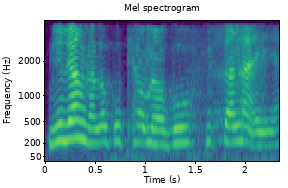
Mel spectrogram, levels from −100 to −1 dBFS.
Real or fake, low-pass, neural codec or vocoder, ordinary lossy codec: fake; 3.6 kHz; codec, 16 kHz in and 24 kHz out, 0.4 kbps, LongCat-Audio-Codec, two codebook decoder; AAC, 16 kbps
